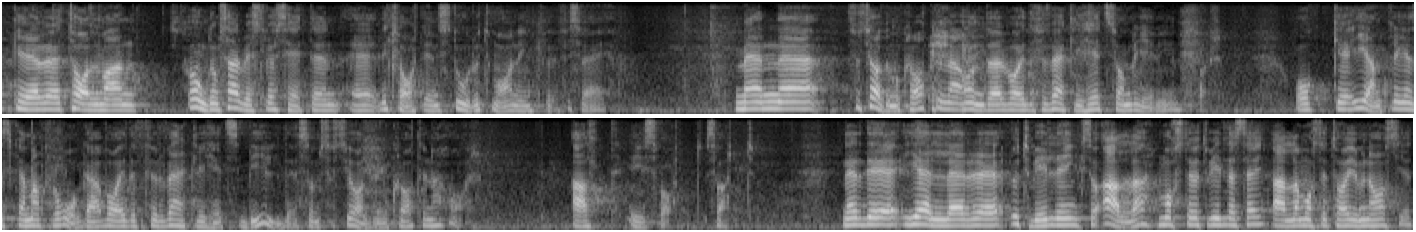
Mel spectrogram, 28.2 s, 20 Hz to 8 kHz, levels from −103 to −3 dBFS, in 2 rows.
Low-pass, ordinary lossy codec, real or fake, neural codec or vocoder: 7.2 kHz; none; fake; codec, 16 kHz, 16 kbps, FunCodec, trained on Chinese and English, 50 frames a second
